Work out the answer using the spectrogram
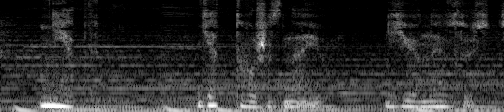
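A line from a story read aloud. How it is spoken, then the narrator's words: Quietly answered. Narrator (Russian): она тихо ответила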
